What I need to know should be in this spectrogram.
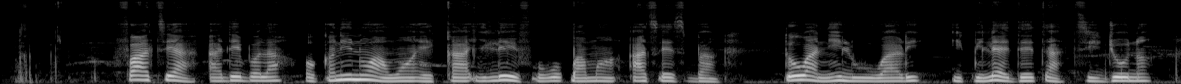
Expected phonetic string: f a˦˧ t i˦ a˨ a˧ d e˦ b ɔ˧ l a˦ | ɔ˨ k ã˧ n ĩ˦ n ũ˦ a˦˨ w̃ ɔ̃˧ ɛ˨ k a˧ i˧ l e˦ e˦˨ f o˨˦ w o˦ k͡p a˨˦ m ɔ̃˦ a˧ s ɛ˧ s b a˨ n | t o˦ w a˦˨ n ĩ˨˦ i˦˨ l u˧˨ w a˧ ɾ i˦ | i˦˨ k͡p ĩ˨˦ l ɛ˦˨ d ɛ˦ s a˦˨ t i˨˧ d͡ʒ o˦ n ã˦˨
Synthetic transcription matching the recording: f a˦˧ t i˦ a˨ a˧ d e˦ b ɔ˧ l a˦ | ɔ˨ k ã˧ n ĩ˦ n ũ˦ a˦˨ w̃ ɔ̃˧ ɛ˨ k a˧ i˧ l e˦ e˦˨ f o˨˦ w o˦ k͡p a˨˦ m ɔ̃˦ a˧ s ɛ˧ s b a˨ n | t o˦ w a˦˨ n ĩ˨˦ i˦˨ l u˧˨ w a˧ ɾ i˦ | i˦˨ k͡p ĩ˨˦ l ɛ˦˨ d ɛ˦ t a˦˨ t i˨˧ d͡ʒ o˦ n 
